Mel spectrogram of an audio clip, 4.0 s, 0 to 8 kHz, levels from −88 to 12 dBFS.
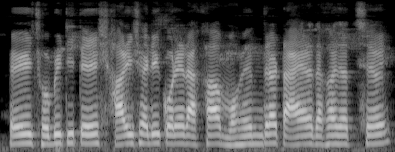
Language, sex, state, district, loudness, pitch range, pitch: Bengali, male, West Bengal, Cooch Behar, -14 LUFS, 165-180 Hz, 170 Hz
